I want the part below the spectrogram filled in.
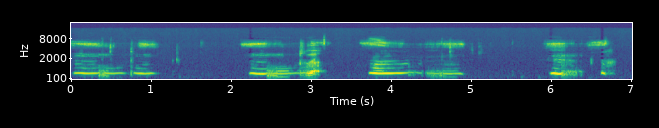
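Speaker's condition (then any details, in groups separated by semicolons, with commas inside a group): Cerebral palsy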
